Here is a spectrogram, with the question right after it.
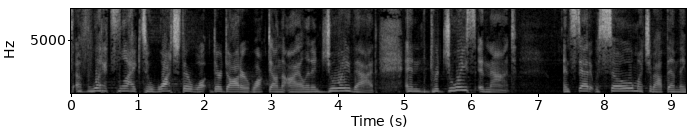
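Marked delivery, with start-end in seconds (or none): none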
